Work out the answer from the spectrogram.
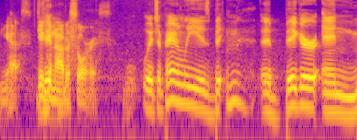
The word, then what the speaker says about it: Giganotosaurus: We have I thought it was called a Gigantosaurus, but they call it Giganotosaurus. That is the correct pronunciation, yes. Giganotosaurus.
